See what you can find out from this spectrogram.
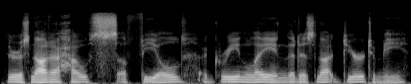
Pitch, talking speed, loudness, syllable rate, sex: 105 Hz, 235 wpm, -20 LUFS, 4.6 syllables/s, male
